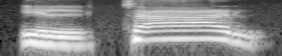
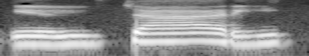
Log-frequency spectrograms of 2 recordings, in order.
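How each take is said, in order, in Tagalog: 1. Tense ang katinig pagkatapos ng l. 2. Plain ang katinig pagkatapos ng l. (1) "Kailangan yung jiut mo maging sangjiut" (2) "kung babasahin mo lang siya ng ganyan"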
